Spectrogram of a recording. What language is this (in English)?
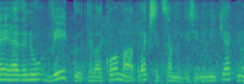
Icelandic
